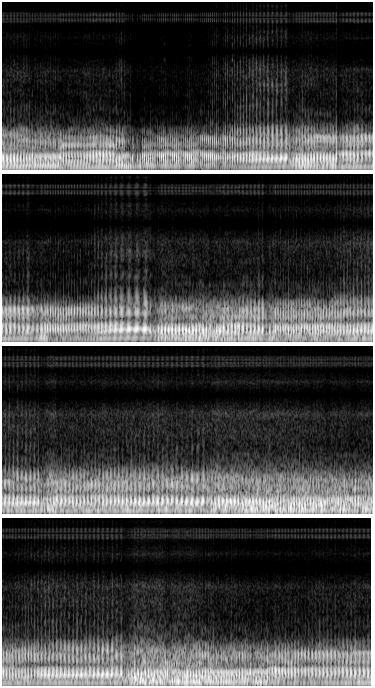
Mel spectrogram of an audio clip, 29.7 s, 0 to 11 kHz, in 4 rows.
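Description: Yamaha XT600's single-cylinder four-stroke engine running hard under load on a gravel track. Its pitch shifts with throttle and gear changes several times in the first ten seconds, then holds fairly steady.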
